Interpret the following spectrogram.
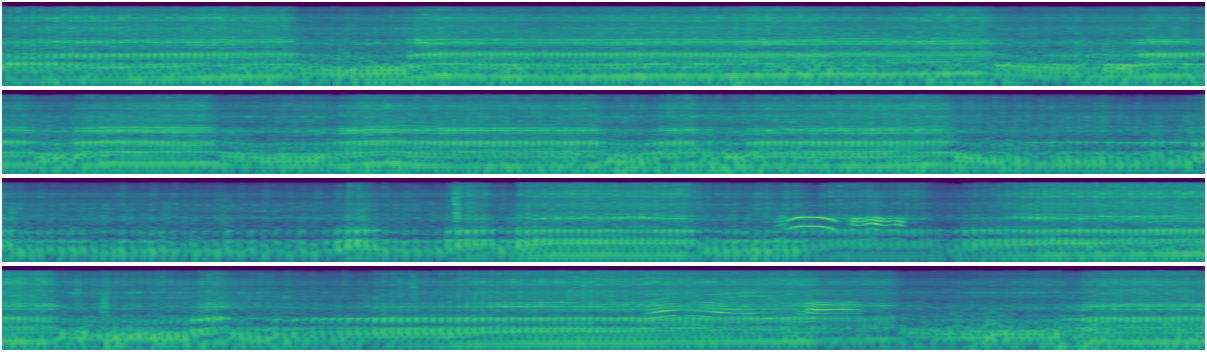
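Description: Pit bike's small single-cylinder engine being ridden, the revs rising and falling with the throttle and briefly dropping off several times.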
